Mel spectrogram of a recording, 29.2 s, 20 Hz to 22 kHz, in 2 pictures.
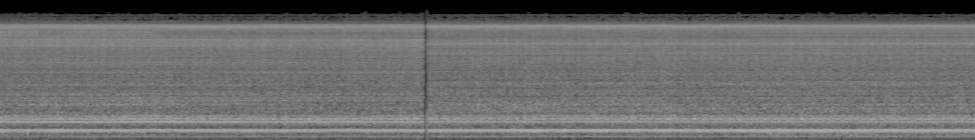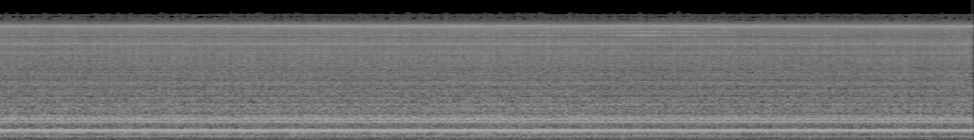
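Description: Chinese mini lathe running steadily at about 760 rpm, with a constant motor and gear whine, while a solid carbide boring bar bores a hole in 316 stainless steel. The sound breaks off for a split second about six seconds in.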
